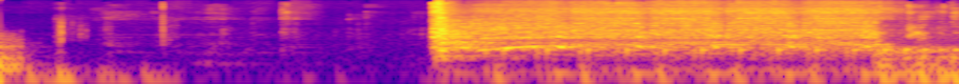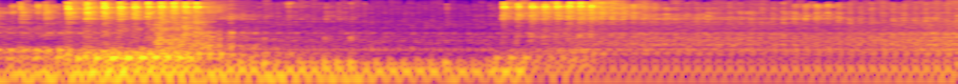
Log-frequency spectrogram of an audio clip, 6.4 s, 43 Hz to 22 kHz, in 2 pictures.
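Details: Honda 6500 generator with a dual-fuel gasoline/propane carb kit and 11-inch water column regulator, running on propane: silence, then it catches first try and settles into a steady, even run with no misses or knocks.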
